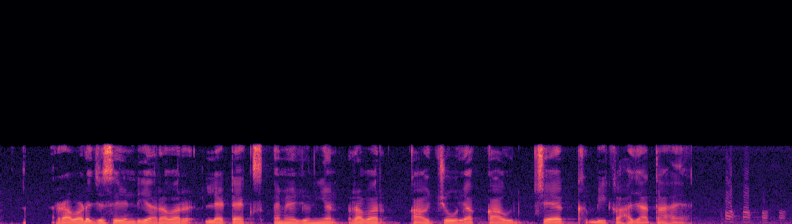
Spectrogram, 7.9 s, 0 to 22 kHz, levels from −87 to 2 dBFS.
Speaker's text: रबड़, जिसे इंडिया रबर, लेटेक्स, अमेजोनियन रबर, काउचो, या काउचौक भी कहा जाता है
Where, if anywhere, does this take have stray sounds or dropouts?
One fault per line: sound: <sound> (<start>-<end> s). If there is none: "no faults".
sound: laugh (7.2-7.9 s)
